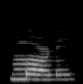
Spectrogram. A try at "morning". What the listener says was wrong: kurang bulat. Mo. Mo. Mo. Morning. Morning. Morning. Morning. Morning.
